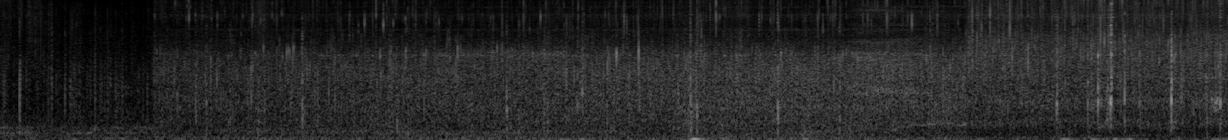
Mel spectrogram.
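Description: Food sizzling in a small iron skillet over a charcoal grill: a steady hiss with scattered crackles and pops. It grows louder about a second and a half in and again near the end.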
